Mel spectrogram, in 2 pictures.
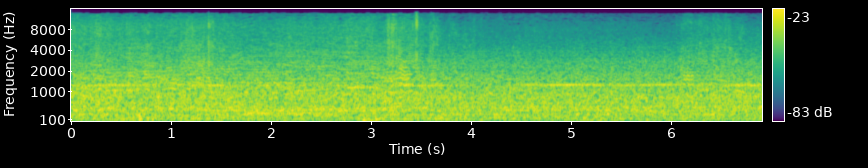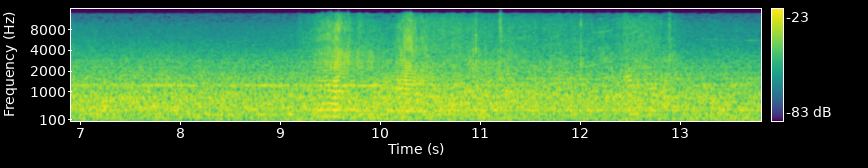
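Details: Colony of honey bees humming inside a top-bar hive: an even, continuous drone throughout, a faint thin steady tone over it, and a few short crackles and louder passing buzzes.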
